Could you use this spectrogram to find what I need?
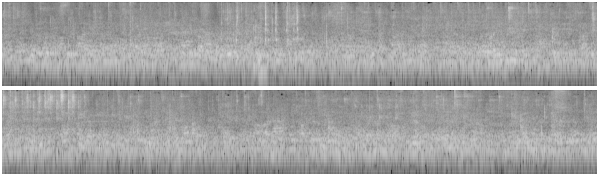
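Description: Plastic game pieces click against a wooden board.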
